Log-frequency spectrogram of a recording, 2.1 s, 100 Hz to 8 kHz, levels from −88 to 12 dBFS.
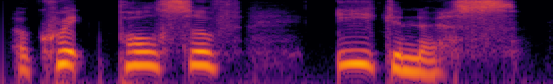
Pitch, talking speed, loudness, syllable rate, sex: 245 Hz, 115 wpm, -19 LUFS, 5.2 syllables/s, female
